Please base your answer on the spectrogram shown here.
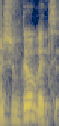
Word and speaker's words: Shimkovitz: This is Shimkovitz, and yes, that is actually how you say it properly.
